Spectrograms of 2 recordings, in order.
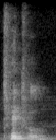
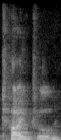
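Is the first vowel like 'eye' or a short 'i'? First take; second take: short i; eye. First: The first vowel is a short 'i' sound. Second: The first vowel is a long 'eye' sound.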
